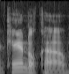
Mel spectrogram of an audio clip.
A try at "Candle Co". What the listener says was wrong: Because when you just said it, it almost sounded like you said Candles Company. it sounds like Campbell Soup.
